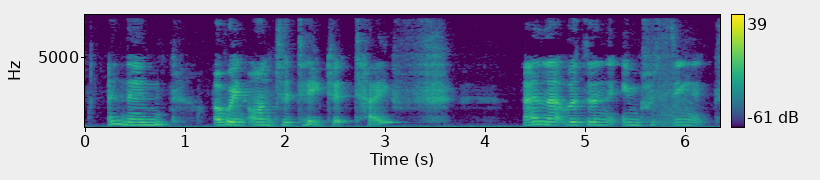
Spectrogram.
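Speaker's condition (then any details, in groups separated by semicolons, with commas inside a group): Cerebral palsy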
